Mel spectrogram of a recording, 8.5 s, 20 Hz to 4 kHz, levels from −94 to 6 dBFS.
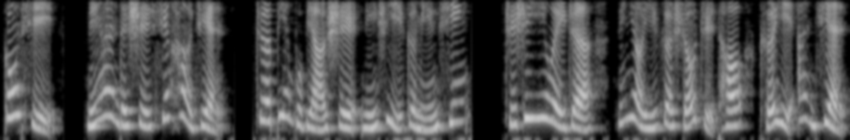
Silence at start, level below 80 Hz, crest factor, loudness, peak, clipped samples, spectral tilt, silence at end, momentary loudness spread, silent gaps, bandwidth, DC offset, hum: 0.05 s; -60 dBFS; 18 dB; -23 LUFS; -6 dBFS; under 0.1%; -9 dB/octave; 0.05 s; 7 LU; none; 4 kHz; under 0.1%; none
